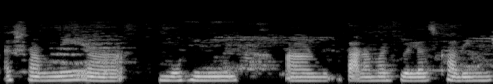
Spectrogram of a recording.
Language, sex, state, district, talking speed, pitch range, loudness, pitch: Bengali, female, West Bengal, Dakshin Dinajpur, 110 wpm, 175-185 Hz, -20 LUFS, 180 Hz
